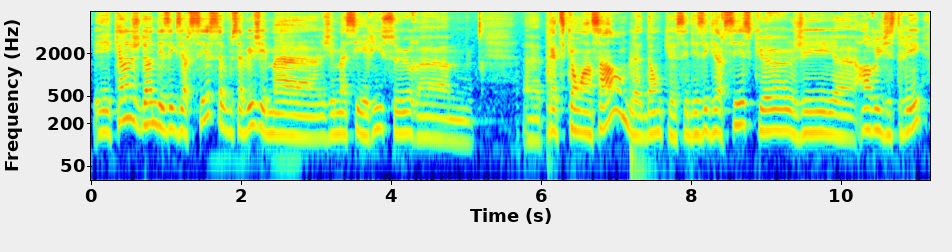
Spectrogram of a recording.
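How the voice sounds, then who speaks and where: A man's voice: fairly high pitch, takes it slowly. A man teaching a drum lesson, explaining note values step by step and counting beats aloud. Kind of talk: music lesson.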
